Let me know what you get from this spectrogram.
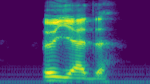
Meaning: a wink
- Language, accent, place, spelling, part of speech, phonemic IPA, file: French, France, Lyon, œillade, noun, /œ.jad/, LL-Q150 (fra)-œillade.wav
